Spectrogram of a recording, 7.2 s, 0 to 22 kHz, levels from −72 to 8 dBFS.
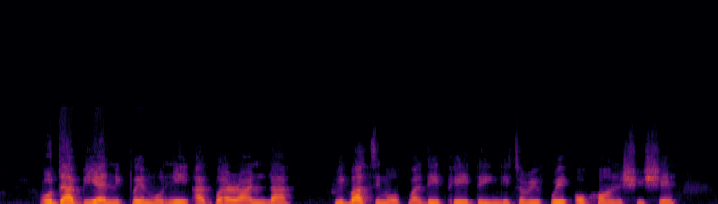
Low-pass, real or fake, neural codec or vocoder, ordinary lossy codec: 10.8 kHz; fake; codec, 16 kHz in and 24 kHz out, 0.6 kbps, FocalCodec, streaming, 4096 codes; none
